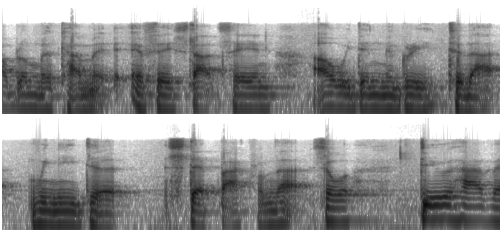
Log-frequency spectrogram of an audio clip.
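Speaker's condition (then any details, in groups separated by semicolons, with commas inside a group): Cerebral palsy; quadriplegic form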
